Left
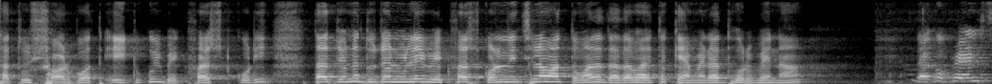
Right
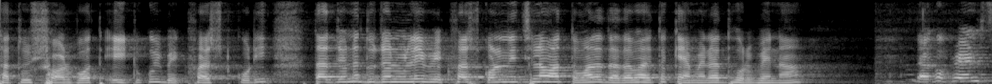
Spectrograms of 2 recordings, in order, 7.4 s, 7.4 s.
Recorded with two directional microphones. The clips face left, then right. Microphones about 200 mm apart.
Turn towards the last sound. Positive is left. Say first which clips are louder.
# even
turn(degrees=0)  # may be behind; listen again after turning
